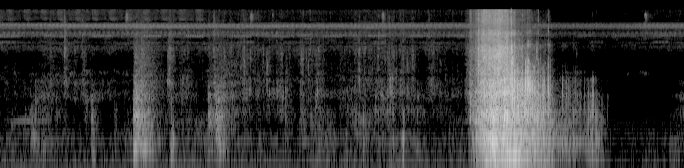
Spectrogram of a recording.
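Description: A wheelbarrow load of rough stones tipped out onto a dirt road about six seconds in: a loud clattering rush of rocks lasting about a second. Before it, only faint scattered scrapes as the loaded barrow is pushed along.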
